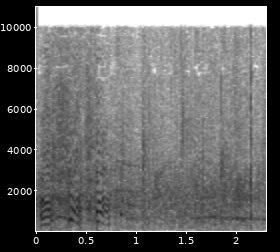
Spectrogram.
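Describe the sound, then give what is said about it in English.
Audience applause: a few spoken words at the start, then a steady patter of clapping at moderate loudness that carries on to the end. “I'm sorry. She started the clap.”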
